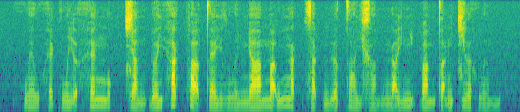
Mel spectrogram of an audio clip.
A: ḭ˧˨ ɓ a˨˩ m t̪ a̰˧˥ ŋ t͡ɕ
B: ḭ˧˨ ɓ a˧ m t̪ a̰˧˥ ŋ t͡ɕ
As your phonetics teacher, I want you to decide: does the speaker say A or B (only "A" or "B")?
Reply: B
